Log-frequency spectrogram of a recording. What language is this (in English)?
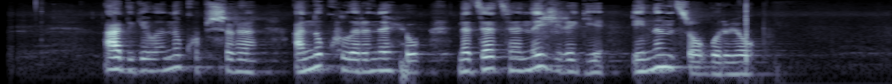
Abkhazian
